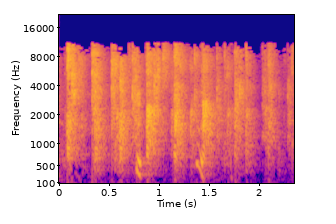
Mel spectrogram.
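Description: An audience at a Buddhist dharma talk claps together in a steady, fairly loud burst of applause, the individual claps blending into a dense, rhythmic patter, with a few faint voices rising briefly underneath.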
